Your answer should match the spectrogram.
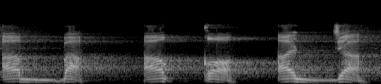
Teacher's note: اب یہاں سوال ہے کہ اگر وہ مشدد ہوں یعنی ان کے اوپر تشدید ہو، ڈبلو سائن جو ہوتا ہے، انہیں کیسے پڑھیں گے؟ جواب ہے، جب کلکلہ حروف مشدد ہوں تو انہیں جماؤں کے ساتھ ادا کریں گے، یعنی تھوڑا جما کر پڑھنا ہے، رک کر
